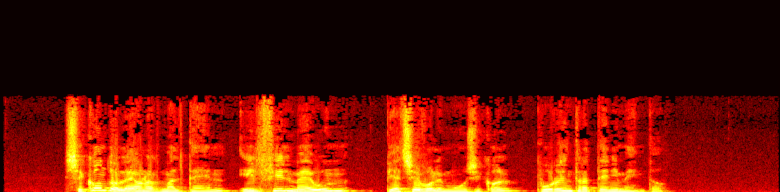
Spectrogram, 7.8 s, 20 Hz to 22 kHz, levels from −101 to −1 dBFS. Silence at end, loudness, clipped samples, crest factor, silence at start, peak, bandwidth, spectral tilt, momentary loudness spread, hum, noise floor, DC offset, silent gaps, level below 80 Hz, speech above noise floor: 1.2 s; -13 LUFS; under 0.1%; 12 dB; 0.65 s; 0 dBFS; 11 kHz; -6.5 dB/octave; 13 LU; none; -65 dBFS; under 0.1%; none; -48 dBFS; 53 dB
